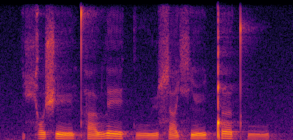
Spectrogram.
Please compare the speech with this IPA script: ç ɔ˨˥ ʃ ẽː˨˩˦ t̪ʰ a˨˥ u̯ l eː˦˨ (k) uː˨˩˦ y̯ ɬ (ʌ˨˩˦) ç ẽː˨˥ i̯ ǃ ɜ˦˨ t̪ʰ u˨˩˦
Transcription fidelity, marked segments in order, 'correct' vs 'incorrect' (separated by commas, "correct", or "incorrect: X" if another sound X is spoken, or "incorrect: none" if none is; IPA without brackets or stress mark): correct, incorrect: a˨˩˦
